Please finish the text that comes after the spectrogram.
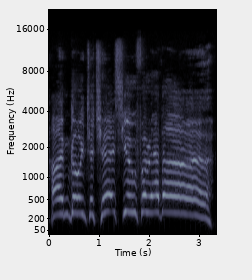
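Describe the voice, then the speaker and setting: A woman voicing a menacing male storybook villain, screaming long, drawn-out threats. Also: high-pitched, shouting, pitched above the performer's own voice. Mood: vengeful, raging.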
